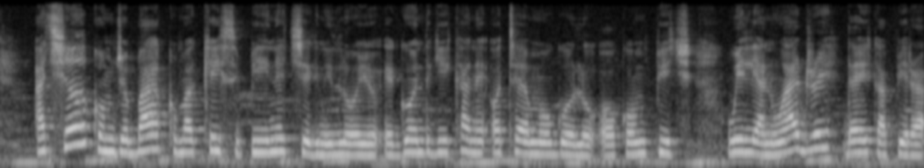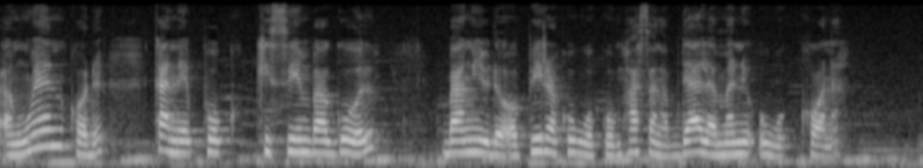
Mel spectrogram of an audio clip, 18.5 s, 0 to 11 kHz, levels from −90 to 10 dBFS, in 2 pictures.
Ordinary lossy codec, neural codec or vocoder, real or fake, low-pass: none; none; real; 9.9 kHz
